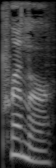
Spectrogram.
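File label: "primer", British English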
